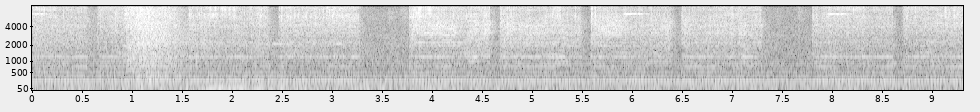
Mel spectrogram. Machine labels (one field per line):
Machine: slide rail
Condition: abnormal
